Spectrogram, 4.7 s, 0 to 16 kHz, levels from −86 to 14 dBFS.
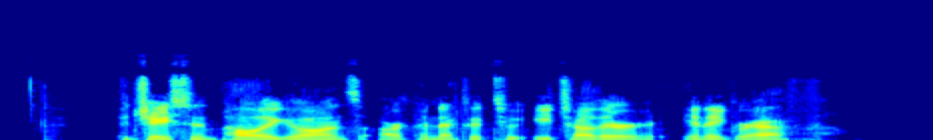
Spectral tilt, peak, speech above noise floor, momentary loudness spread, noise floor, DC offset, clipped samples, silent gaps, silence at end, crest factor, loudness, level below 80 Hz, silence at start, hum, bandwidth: -4 dB/octave; -4 dBFS; 48 dB; 11 LU; -74 dBFS; under 0.1%; under 0.1%; none; 0.75 s; 24 dB; -25 LUFS; -54 dBFS; 0.6 s; none; 9.4 kHz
